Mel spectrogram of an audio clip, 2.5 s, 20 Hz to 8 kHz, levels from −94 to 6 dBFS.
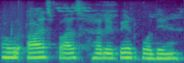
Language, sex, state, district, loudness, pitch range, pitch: Hindi, female, Uttar Pradesh, Saharanpur, -15 LUFS, 180-200 Hz, 190 Hz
